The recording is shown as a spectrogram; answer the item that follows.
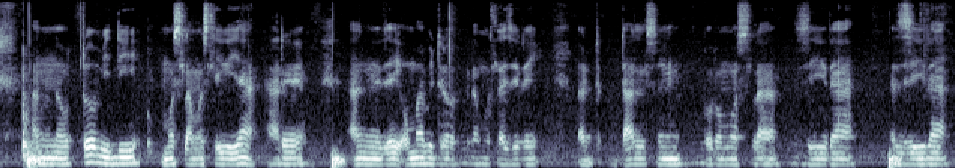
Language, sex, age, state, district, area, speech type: Bodo, male, 18-30, Assam, Kokrajhar, rural, spontaneous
